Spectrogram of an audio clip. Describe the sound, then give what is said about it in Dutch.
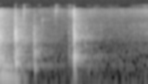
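Someone sitting in bed takes a quick sip of water: a few short, wet clicks and a soft gulp in quick succession, then quiet. No one speaks. “En eh, nou, even een slokje water hoor.”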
